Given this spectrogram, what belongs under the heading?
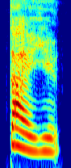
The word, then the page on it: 待遇: dài yù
